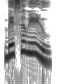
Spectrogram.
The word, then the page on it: ಬಸವಳಿ: basavaḷi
